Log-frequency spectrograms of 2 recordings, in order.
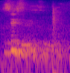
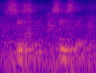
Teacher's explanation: Like in teacher, the E is doubly clipped.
